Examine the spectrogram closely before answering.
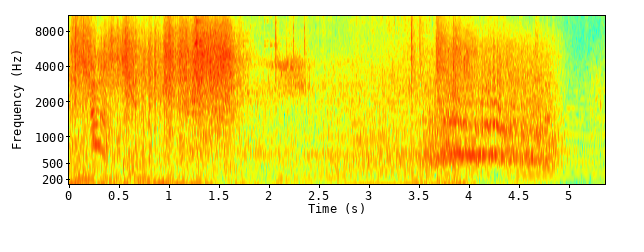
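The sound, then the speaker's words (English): A Jeep skids while turning around in a film scene, its tires scrubbing and screeching over a heavy engine rumble. The noisy skid surges and eases for several seconds before dropping away at the end. “They turn the Jeep around”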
